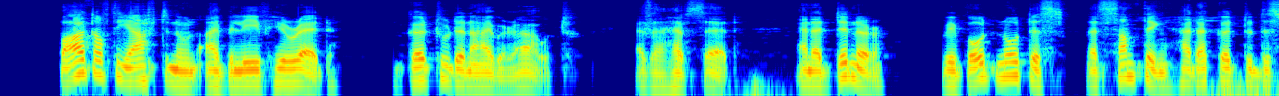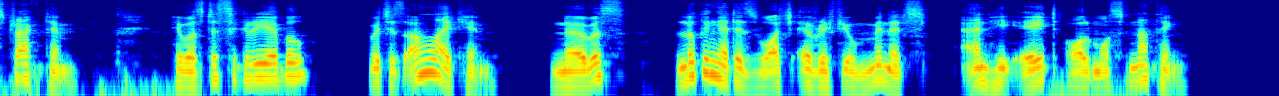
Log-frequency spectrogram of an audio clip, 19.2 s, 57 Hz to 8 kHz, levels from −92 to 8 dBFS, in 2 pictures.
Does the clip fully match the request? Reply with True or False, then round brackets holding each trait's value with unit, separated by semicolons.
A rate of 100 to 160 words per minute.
True (155 wpm)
